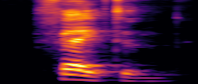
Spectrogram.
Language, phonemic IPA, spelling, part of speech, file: Dutch, /fɛi̯tən/, feiten, noun, Nl-feiten.ogg
- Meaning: plural of feit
